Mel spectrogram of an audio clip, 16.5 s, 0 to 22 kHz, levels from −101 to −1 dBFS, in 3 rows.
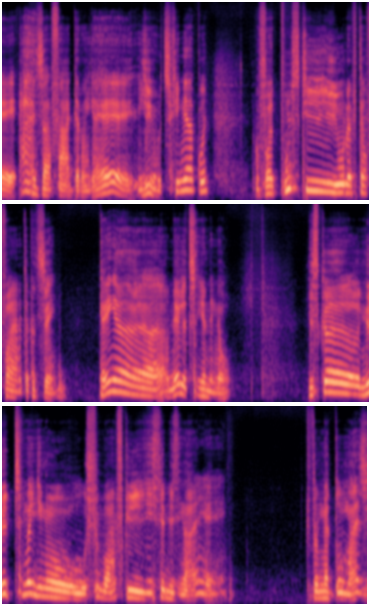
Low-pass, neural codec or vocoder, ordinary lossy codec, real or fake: none; codec, 44.1 kHz, 1.7 kbps, Pupu-Codec; none; fake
